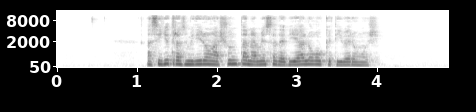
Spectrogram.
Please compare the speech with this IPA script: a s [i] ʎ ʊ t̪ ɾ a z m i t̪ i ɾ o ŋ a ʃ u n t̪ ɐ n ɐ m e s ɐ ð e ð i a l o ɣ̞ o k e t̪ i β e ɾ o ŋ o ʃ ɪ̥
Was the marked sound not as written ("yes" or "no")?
no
